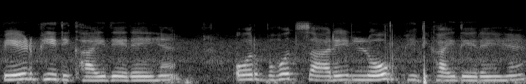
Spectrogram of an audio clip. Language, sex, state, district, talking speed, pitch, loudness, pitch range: Hindi, female, Punjab, Pathankot, 170 wpm, 205 Hz, -18 LUFS, 185-220 Hz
